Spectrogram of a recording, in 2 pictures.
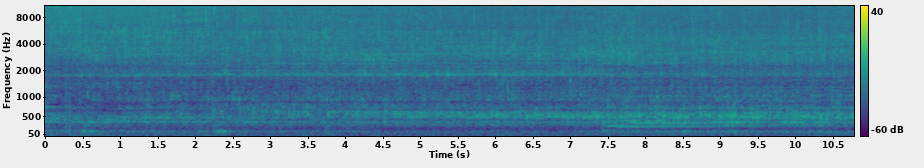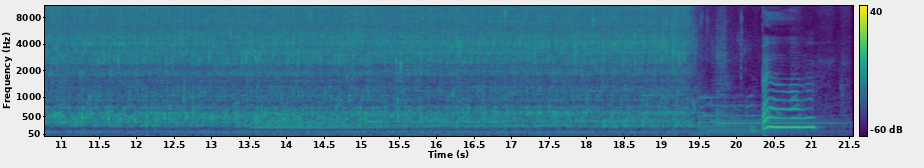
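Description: Water pours steadily from a kitchen tap into a pot for pasta, a continuous close hiss and splash that runs unbroken for about twenty seconds before cutting off, followed by a brief clunk.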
